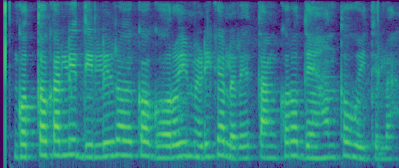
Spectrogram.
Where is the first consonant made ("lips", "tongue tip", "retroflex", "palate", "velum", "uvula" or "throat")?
velum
